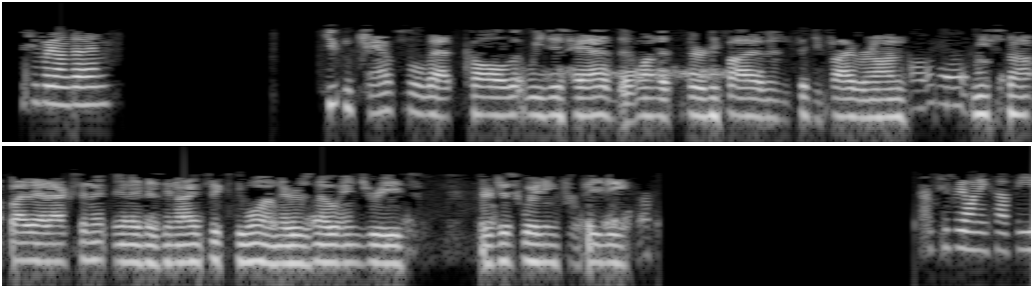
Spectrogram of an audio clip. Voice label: Fire Dispatch; K8 - FDCOM 8 - South; C- Chandler

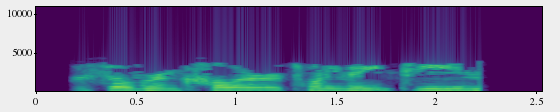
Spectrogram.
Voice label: Police Dispatch

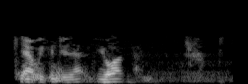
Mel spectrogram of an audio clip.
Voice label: Mutual Aid-Intersystem Interop B, scanner

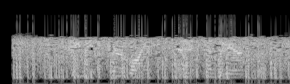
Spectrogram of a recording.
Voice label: Highway Patrol, scanner; DPS

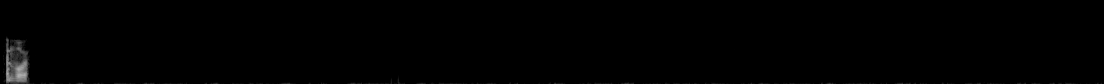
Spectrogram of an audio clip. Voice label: Police, scanner audio

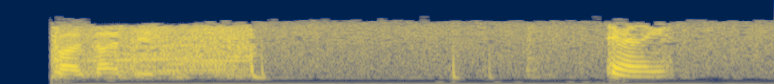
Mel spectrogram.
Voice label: Highway Patrol, Phoenix Metro East Area, scanner

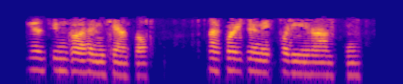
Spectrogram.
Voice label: Sheriff, scanner P25

